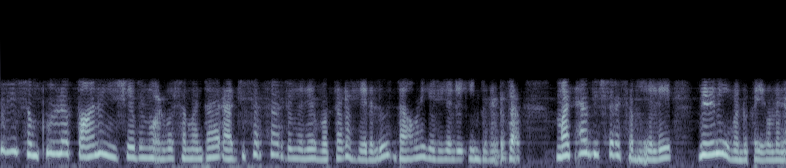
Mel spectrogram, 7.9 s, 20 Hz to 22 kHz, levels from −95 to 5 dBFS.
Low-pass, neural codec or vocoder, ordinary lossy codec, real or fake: 3.6 kHz; codec, 24 kHz, 1 kbps, SNAC; Opus, 32 kbps; fake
